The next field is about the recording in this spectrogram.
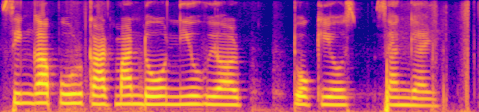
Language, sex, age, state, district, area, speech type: Nepali, female, 18-30, West Bengal, Darjeeling, rural, spontaneous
